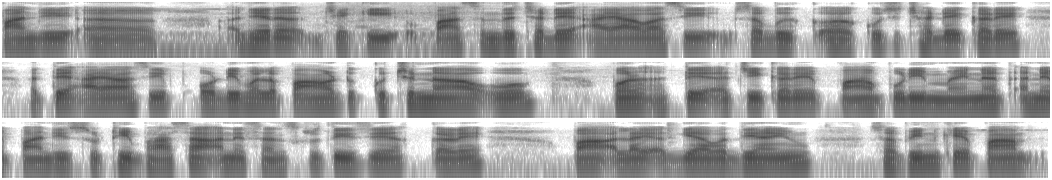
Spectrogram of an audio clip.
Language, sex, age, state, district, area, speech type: Sindhi, male, 30-45, Gujarat, Junagadh, rural, spontaneous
